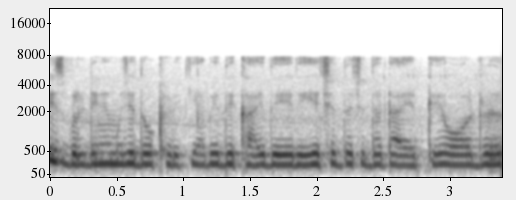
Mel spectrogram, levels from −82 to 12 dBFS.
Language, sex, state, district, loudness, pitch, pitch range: Hindi, female, Haryana, Rohtak, -16 LUFS, 220 Hz, 210-225 Hz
